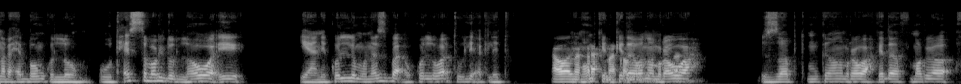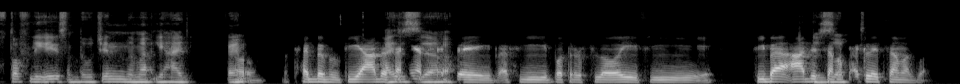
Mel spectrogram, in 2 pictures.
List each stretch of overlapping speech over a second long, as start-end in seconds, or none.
5.7-7.0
